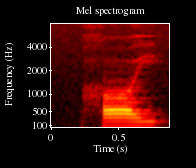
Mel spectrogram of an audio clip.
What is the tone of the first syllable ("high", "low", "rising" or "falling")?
low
